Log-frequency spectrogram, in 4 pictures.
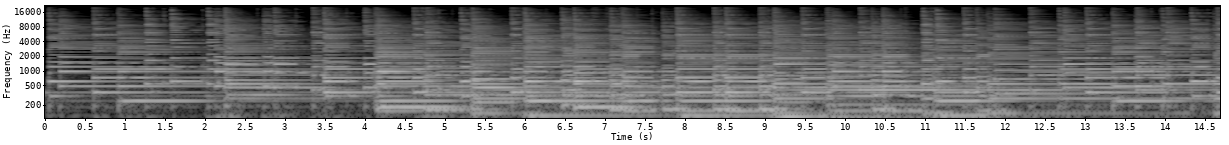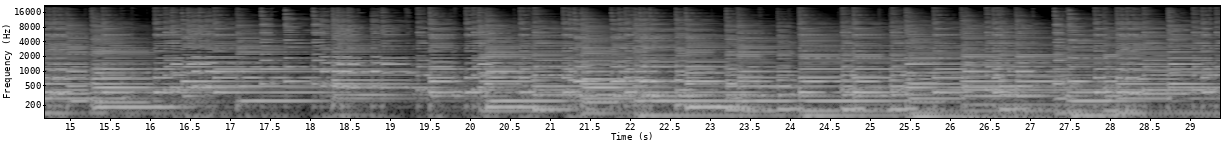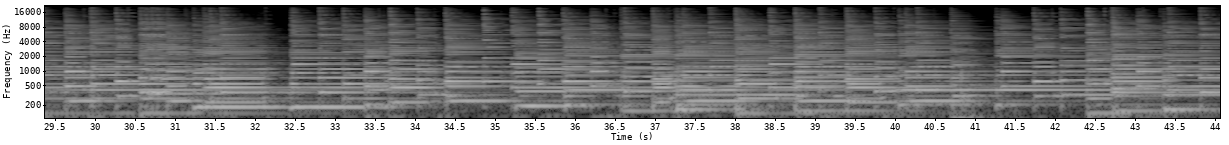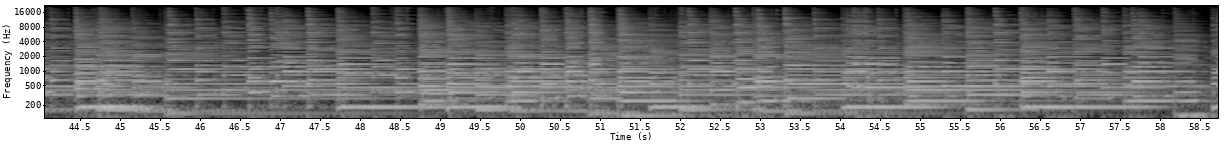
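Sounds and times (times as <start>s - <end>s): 
harpsichord aria variation in C major: 0.0s - 58.7s.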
